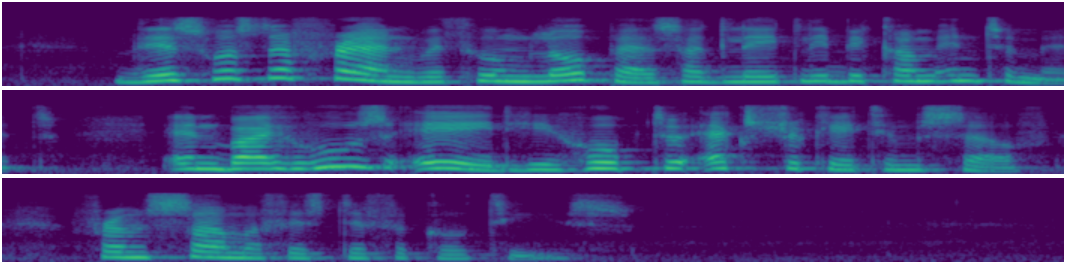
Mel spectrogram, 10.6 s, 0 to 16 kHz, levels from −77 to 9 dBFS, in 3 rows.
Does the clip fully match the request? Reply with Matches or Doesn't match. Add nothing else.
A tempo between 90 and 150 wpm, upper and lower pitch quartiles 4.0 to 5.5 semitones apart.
Matches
